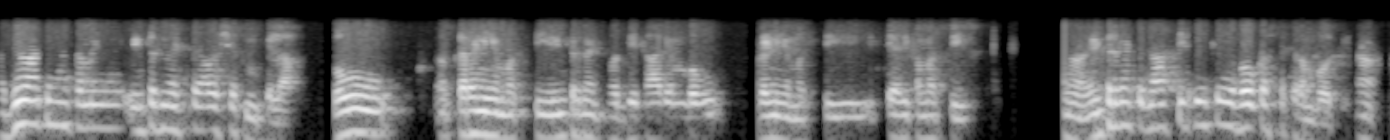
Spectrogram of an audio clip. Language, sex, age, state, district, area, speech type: Sanskrit, male, 45-60, Karnataka, Dakshina Kannada, rural, conversation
